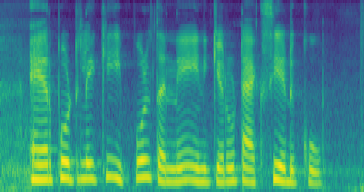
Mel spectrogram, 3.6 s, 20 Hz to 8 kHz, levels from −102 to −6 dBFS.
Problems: background sounds at intervals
